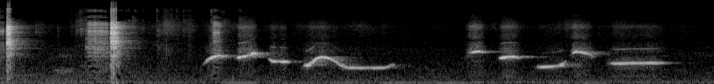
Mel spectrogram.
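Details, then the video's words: Captive parrot, known for wolf whistles and whistling a film marching song, whistles a melodic phrase of gliding pure notes that rise then fall, after two sharp clicks, in a small room. "The Whistling Jungle Parrot!"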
